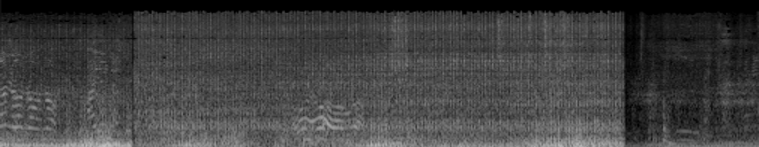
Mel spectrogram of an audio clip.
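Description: People's voices over a steady engine rumble, with abrupt cuts about two seconds in and near the end. After the second cut only a quieter steady low hum remains.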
